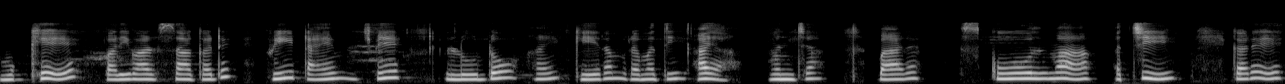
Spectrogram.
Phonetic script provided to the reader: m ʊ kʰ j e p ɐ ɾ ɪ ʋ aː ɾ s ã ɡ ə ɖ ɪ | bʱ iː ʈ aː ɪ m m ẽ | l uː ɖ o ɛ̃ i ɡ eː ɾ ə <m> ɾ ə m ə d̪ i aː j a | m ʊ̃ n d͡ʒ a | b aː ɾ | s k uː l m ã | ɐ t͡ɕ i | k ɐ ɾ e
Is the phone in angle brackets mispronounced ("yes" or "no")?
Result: no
